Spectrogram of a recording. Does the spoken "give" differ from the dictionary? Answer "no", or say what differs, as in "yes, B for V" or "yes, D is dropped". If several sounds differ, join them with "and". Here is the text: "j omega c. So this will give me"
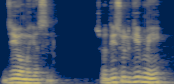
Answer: yes, B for V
